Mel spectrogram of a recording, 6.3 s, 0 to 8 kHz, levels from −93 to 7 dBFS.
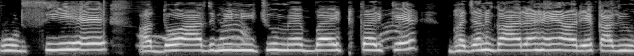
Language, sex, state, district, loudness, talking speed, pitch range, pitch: Hindi, female, Bihar, Jamui, -11 LUFS, 150 wpm, 290-325 Hz, 310 Hz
